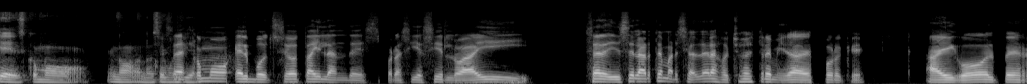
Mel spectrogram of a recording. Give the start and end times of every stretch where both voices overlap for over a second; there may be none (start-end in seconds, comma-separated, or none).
none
